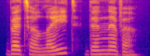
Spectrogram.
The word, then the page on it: better late than never: slow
